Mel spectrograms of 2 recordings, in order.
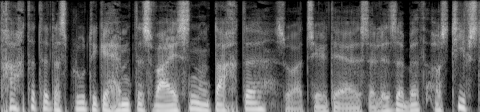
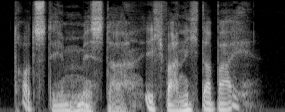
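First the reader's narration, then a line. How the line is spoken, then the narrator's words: Very quiet, defeated. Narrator (German): sagte, ganz leise, weil er wusste, dass er verloren war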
